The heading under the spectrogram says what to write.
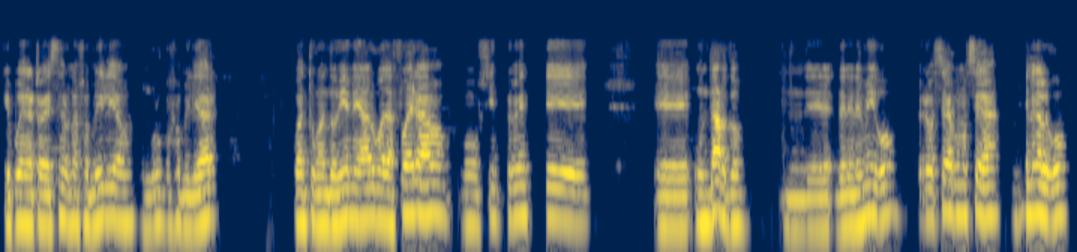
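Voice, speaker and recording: A male student puts a careful question to his teacher in a middle-pitched voice. He hesitates often and fills the gaps with "eh" as he gropes for the right words. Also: fairly even intonation, moderate pace. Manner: hesitant, full of "eh" fillers.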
